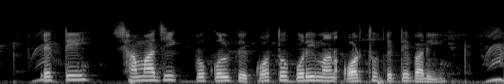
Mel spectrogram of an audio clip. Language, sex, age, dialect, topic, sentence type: Bengali, male, 25-30, Rajbangshi, banking, question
